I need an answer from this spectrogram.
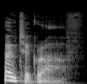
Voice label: "photograph", British; AmericanBritish

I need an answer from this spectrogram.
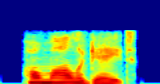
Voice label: "homologate", English

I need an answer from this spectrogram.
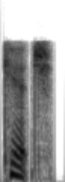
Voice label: "kitsch", English

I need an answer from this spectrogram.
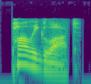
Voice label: "polyglot", English

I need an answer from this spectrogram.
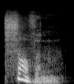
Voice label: "southern", British; English

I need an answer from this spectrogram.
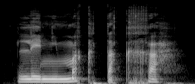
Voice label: Le nimaq taq ja, Quiché; Las casas grandes; The big houses; INALI; UTexas; CHQETA

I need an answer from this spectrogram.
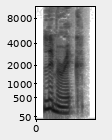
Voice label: "limerick", British; ɚ - əɹ; English

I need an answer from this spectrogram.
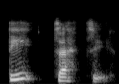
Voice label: "titsatsi", Náhuatl; tú gritas; you shout

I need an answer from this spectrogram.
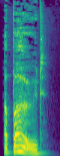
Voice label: "abode", British; oʊ - əʊ; English

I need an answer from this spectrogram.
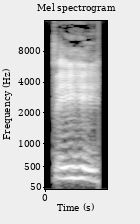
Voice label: "zeje", Mazahua; INALI; AprendeMazahua

